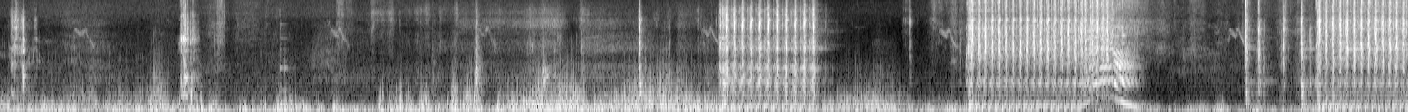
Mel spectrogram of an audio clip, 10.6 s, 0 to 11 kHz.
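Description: An impact wrench rattles in rapid bursts while removing a wheel from a 2003 Chevrolet Impala, loud and close, with brief pauses between bursts and a voice talking in between.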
